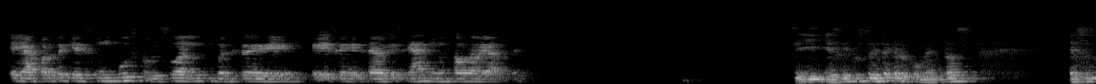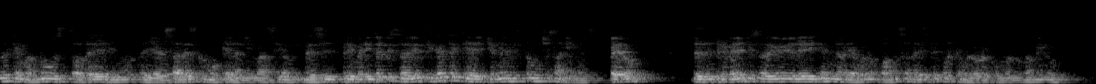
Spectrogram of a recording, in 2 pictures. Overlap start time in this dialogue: none

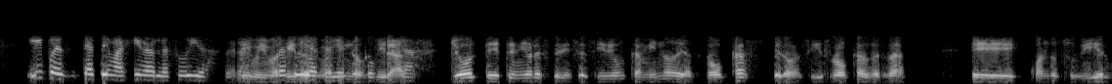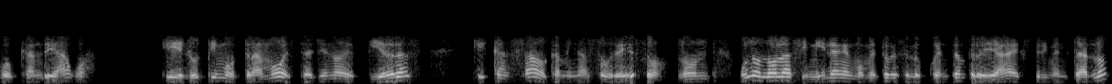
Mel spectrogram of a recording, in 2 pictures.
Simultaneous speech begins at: 2.3 s

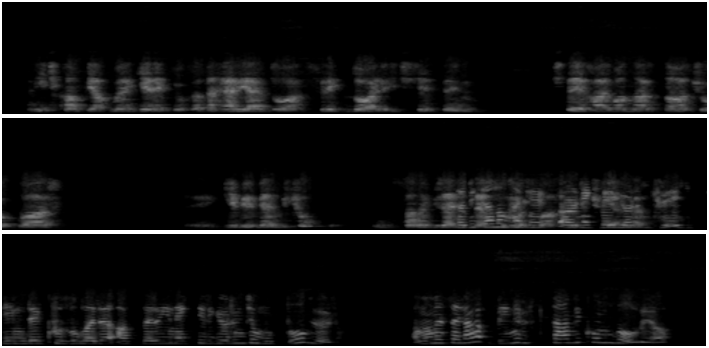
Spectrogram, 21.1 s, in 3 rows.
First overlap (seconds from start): 11.6 s

